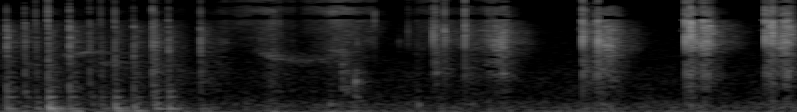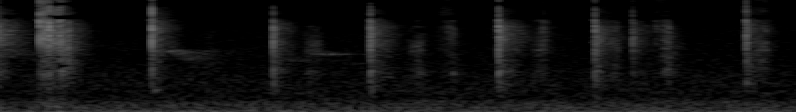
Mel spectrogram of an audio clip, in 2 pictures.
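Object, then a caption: Plastic spray bottle. Long nails tap the front label of a clear plastic sanitizer spray bottle held upright. A quick flurry of crisp, bright clicks gives way to a few brushing swishes, then single dry taps spaced out at a slower pace. Each tap is light and dies away almost instantly.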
